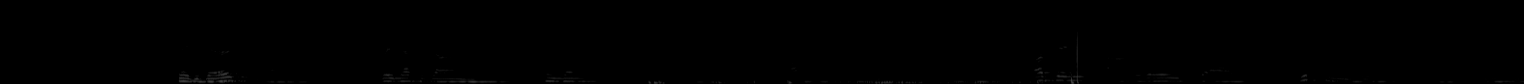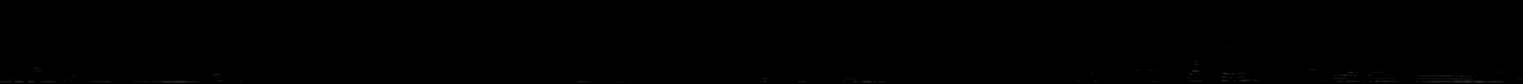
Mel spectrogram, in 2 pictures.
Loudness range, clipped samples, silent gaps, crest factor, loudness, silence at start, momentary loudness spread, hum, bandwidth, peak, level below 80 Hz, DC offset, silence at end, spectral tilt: 3 LU; under 0.1%; none; 38 dB; -66 LUFS; 0 s; 8 LU; none; 9.6 kHz; -32 dBFS; -86 dBFS; under 0.1%; 0 s; -5.5 dB/octave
